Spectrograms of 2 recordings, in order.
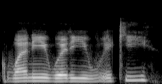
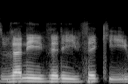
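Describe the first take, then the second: First: The words start with a W sound. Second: The words start with a V sound.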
